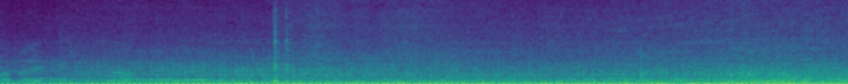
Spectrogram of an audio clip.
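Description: Motorcycle engines idling, a steady low drone.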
